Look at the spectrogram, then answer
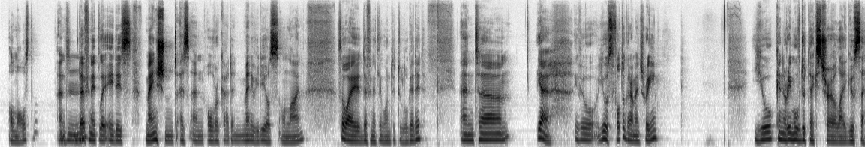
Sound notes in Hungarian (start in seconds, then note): none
